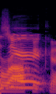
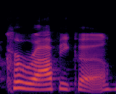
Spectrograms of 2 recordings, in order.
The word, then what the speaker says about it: Kurapika: I definitely said that name wrong. What was Kurapika. – Your... Kurapika. There you go.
